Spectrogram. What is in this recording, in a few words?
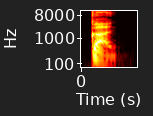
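"gan3", Mandarin Chinese; HSK4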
